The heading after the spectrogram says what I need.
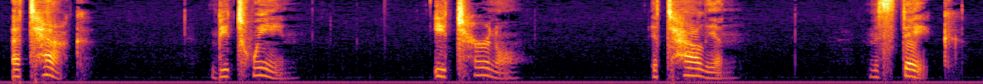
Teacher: we have a true T in the middle of a word at the beginning of a stressed syllable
